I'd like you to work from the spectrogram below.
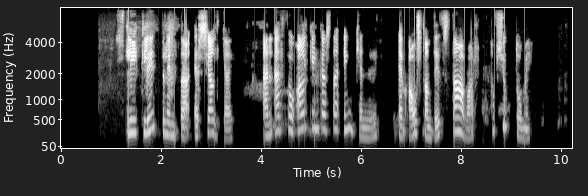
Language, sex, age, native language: Icelandic, female, 30-39, Icelandic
